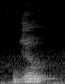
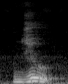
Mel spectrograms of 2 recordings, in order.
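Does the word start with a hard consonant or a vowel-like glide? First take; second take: hard consonant; hard consonant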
